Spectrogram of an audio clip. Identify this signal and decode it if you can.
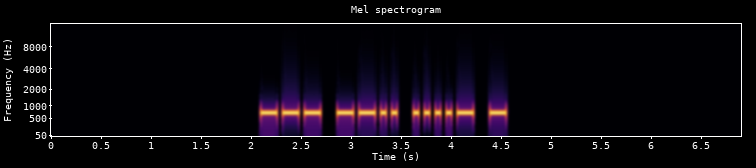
Morse code, heard as a keyed tone, about 22 wpm, 700 Hz. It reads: OZ4T
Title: DXCC-100 Call Signs - 4 Characters - Repeated 2x - 22wpm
